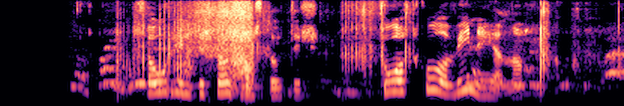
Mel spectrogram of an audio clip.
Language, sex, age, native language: Icelandic, male, 13, Icelandic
